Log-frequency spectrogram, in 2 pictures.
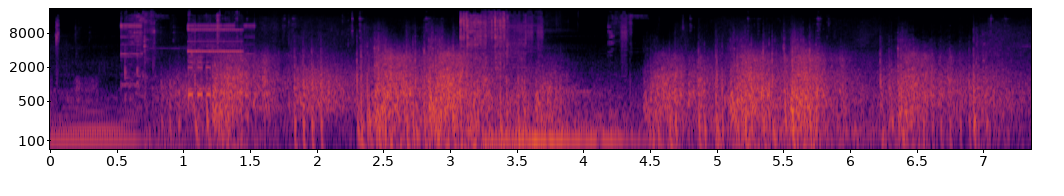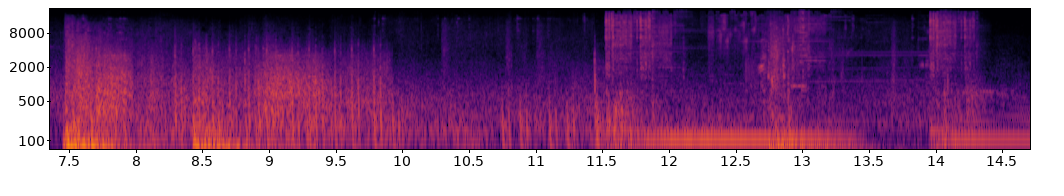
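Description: Gunfire in the video game Cyberpunk 2077, with repeated shots and heavy blasts in dense bursts across a busy combat soundscape, loud and close, without clear talk over it.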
